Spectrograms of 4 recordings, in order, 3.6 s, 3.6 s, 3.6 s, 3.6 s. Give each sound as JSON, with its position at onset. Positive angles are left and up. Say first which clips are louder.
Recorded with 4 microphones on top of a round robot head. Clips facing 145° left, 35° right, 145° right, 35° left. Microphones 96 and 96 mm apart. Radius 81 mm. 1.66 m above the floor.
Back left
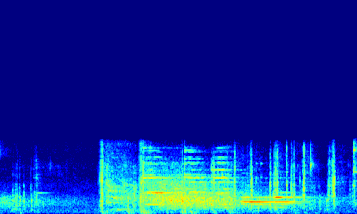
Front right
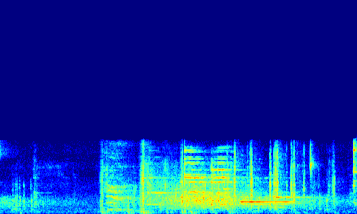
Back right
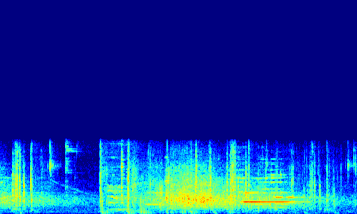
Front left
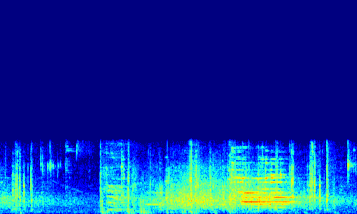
{"t": 1.0, "sound": "a cough", "louder": "front right 2 dB, back right 1 dB", "azimuth_deg": 10, "distance_m": 5.0}
{"t": 2.4, "sound": "a bell", "louder": "back left 1 dB, even", "azimuth_deg": 15, "distance_m": 4.5}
